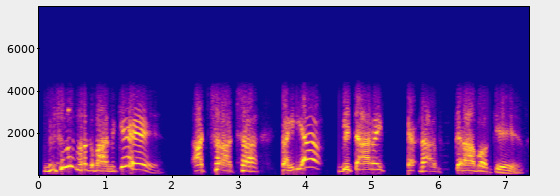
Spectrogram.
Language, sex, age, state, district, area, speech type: Maithili, male, 60+, Bihar, Sitamarhi, rural, conversation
